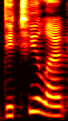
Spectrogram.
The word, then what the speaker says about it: Deutschland: Germany countries defined Germany German Deutschland pronounced dtland listen officially the Federal Republic of Germany is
